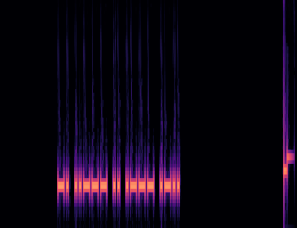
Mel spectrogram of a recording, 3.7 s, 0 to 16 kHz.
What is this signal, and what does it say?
Morse code, heard as a keyed tone, about 44 wpm, 700 Hz. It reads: N2IJL
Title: USA Call Signs - 5 Characters - 6x Character Spacing - 45wpm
